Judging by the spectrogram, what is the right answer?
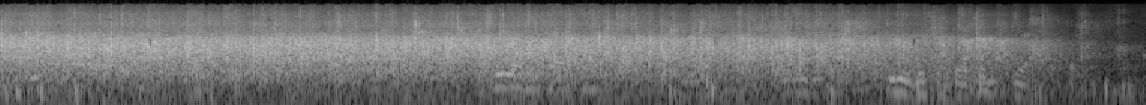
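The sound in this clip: A People's Church audience applauds to welcome the pastor, with sustained, even clapping from a large crowd that carries on steadily and then tapers off near the end.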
